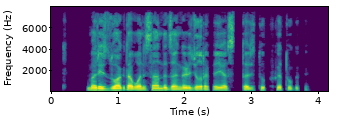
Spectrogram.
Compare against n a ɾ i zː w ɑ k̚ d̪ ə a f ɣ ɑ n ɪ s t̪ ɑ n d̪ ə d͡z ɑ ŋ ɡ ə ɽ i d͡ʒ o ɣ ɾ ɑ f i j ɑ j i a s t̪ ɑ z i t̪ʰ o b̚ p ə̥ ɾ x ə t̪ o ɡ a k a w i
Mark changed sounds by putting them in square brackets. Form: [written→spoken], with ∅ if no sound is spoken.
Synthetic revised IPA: [n→m] a ɾ i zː w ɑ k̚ d̪ ə a f ɣ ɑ n ɪ s t̪ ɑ n d̪ ə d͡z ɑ ŋ ɡ ə ɽ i d͡ʒ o ɣ ɾ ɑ f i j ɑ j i a s t̪ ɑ z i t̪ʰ o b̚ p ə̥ [ɾ→∅] x ə t̪ o ɡ a k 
